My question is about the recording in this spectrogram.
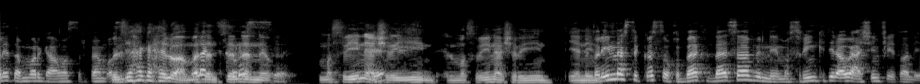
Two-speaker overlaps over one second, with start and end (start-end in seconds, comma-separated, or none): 1.1-2.7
